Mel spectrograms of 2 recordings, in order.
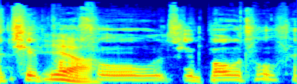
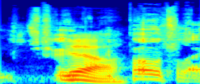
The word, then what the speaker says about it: Chipotle: The Chipotle? Is that how you pronounce it? – Oh, Chipotle? – Chipotle, yeah.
